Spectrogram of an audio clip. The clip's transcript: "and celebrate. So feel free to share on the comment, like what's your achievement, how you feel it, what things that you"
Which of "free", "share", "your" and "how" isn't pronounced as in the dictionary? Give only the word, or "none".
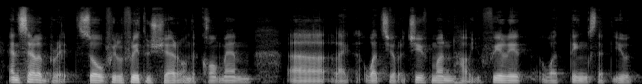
free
